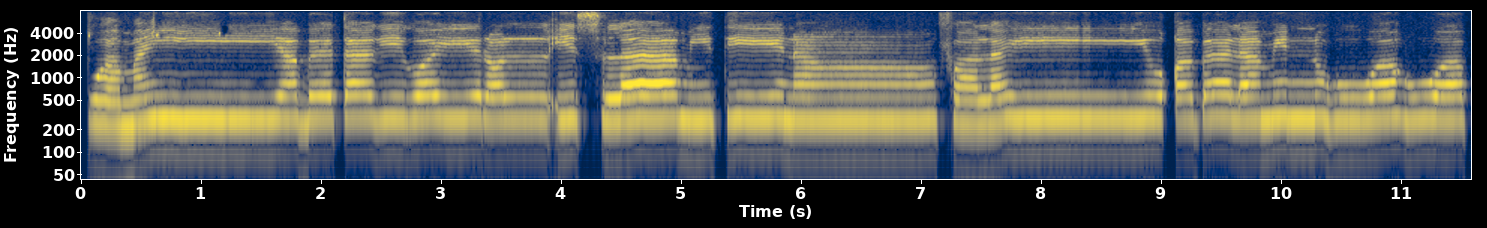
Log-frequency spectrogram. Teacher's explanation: ba itu bunyi qalqalahnya kuatin, jangan lemah.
